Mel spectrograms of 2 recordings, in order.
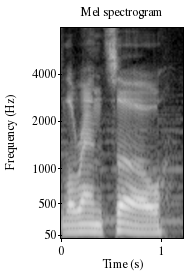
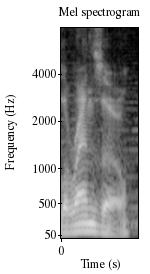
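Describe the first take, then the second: First: The middle consonant is a ts sound. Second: The middle consonant is a plain z sound. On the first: The speaker calls it right. "actually pronounced Lorenzo" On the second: The speaker calls it wrong. "as opposed to Lorenzo"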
